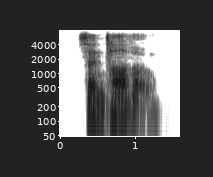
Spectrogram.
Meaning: Currency unit (hundredth of a peso) in Mexico
- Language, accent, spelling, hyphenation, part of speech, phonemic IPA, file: English, US, centavo, cen‧ta‧vo, noun, /sɛnˈtɑːvoʊ/, En-ca-centavo.oga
